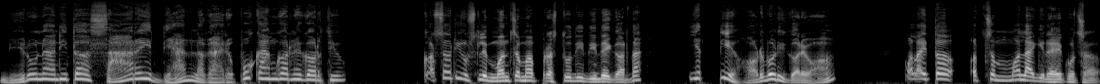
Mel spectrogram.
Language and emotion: Nepali, surprised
